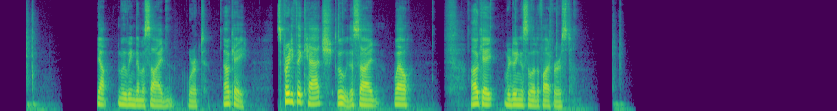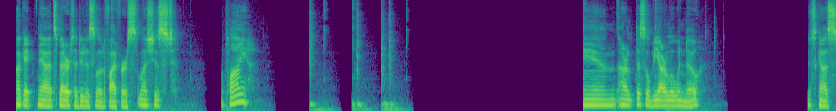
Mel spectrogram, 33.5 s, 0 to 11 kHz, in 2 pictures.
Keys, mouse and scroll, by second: 0.6 Tab, 1.3-2.4 drag, 2.4-3.3 middle drag, 4.4-6.6 middle drag, 6.9 shift+middle drag, 8.7 middle drag, 9.4-9.8 middle drag, 10.3-10.6 middle drag, 11.1 Tab, 11.5 middle click, 12.3 Tab, 12.3-13.4 drag, 14.2 click, 15.1-19.0 middle drag, 20.6-21.2 drag, 22.3 middle click, 22.8 Tab, 23.2 middle click, 24.4 Tab, 24.9 middle click, 25.9-26.4 middle drag, 28.0-28.4 middle drag, 28.8 click, 29.6 middle click, 31.3 right click.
